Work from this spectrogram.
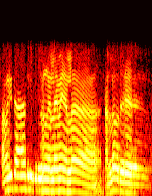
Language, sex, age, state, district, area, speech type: Tamil, male, 18-30, Tamil Nadu, Madurai, rural, conversation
